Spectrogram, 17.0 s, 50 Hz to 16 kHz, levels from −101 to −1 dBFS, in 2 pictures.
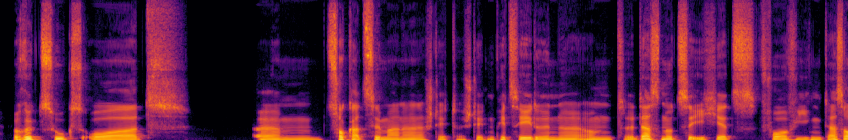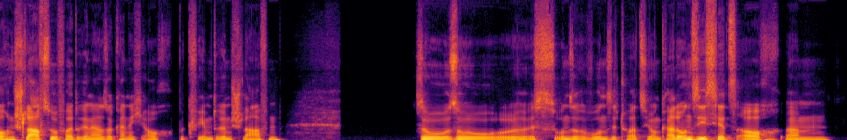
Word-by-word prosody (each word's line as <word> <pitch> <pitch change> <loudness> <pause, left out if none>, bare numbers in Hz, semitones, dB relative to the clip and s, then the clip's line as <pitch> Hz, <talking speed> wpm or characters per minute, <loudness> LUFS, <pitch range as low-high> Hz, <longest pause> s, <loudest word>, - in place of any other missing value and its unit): Rückzugsort, 125 -4 +1 0.7
ähm, 115 -1 -3
Zockerzimmer, 120 -5 +1
ne? 115 +1 -2
Da 115 0 -4
steht 120 +3 -9
da 150 - -10
steht 130 +1 -7
'n 125 - -4
PC 125 -1 +1
drin, 115 -2 -1
ne, 115 0 -2
und, 110 -1 -4
äh, - - -3
das 125 +2 +3
nutze 125 -1 +1
ich 110 -2 -5
jetzt 120 -2 -2
vorwiegend. 120 -1 -3
Da 130 - +1
ist 125 - 0
auch 130 - +6
'n 130 - +5
Schlafsofa 125 +1 +4
drin, 120 -2 -2
also, 115 0 -1
kann 125 +2 -4
ich 115 - -8
auch - - -8
bequem 115 - -6
drin 115 -2 -2
schlafen. 125 +1 -4 1.3
So 120 -4 +5
so, 115 -1 +1
äh, - - -3
ist - - -4
unsere 115 -1 -2
Wohnsituation 115 0 -3
grade 115 +2 +4
und 135 +2 +7
sie 140 +1 +7
ist 145 +1 +1
jetzt 130 -2 +1
auch, 130 +1 0
ähm, 120 -3 -2
120 Hz, 160 wpm, -21 LUFS, 115-125 Hz, 1.3 s, und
